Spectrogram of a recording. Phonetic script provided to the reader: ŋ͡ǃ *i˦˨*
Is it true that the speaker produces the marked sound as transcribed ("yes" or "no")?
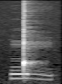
yes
